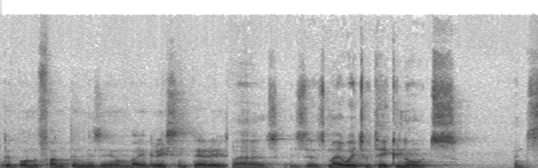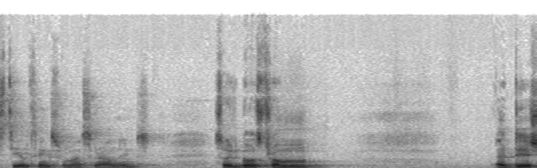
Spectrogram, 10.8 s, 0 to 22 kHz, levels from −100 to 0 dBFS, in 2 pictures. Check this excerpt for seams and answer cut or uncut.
cut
